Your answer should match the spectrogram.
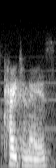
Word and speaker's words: chitinase: It's spelled chitinase, but it's pronounced chitinase.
